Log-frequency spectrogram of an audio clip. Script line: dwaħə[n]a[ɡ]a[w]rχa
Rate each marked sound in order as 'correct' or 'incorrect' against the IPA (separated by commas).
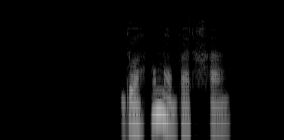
incorrect, incorrect, incorrect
